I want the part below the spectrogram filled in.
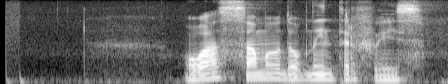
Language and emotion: Russian, positive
